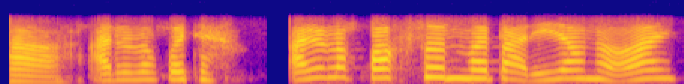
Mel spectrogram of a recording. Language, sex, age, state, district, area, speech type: Assamese, female, 45-60, Assam, Nalbari, rural, conversation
